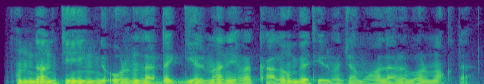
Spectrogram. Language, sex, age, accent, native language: Uzbek, male, 18-24, Farg'ona, Uzbek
